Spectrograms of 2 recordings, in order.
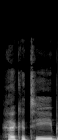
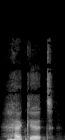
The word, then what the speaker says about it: Hecate: Now, I know there's more than one sort of canonized pronunciation, Hecate being one, Hecate being another, which is has the origin from Shakespeare's use of the name. Then there's also a more Greek-rooted version, Hecate.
